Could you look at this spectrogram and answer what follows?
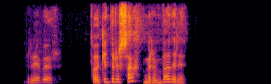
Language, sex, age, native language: Icelandic, female, 40-49, Icelandic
